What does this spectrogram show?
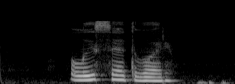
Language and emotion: Russian, neutral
